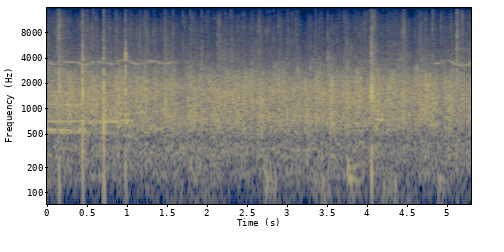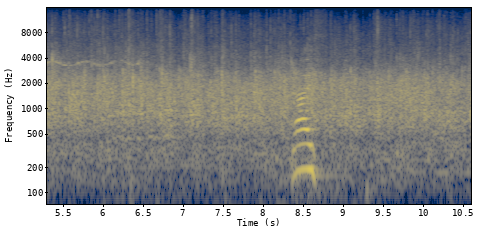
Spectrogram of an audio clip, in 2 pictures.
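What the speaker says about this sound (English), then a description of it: "give them a big round of applause" Sustained audience applause for a hackathon team called on stage at a solution-day event, a dense steady roar of clapping throughout with a brief spoken word from a presenter and a few voices rising near the end.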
